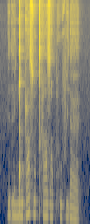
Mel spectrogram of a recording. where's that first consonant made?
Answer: tongue tip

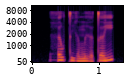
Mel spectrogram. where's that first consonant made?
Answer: throat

